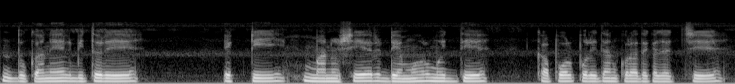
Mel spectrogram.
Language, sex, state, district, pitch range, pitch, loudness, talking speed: Bengali, male, Assam, Hailakandi, 140-150 Hz, 145 Hz, -13 LUFS, 90 wpm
